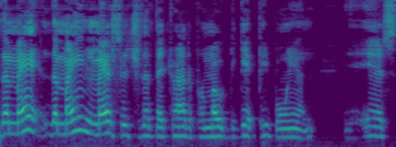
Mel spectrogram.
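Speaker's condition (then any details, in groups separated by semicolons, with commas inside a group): Cerebral palsy; wheelchair user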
